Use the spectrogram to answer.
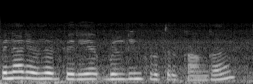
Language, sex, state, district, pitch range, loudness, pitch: Tamil, female, Tamil Nadu, Chennai, 230-265 Hz, -16 LUFS, 245 Hz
